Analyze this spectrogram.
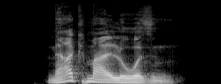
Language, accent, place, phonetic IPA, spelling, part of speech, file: German, Germany, Berlin, [ˈmɛʁkmaːlˌloːzn̩], merkmallosen, adjective, De-merkmallosen.ogg
- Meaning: inflection of merkmallos: 1. strong genitive masculine/neuter singular 2. weak/mixed genitive/dative all-gender singular 3. strong/weak/mixed accusative masculine singular 4. strong dative plural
